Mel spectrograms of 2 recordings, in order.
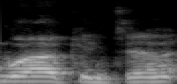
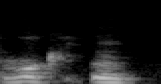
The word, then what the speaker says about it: Workington: A bit sad really, but I've lived all my life in Workington, and I should say that we call it Wookington in Cumberland. We have a local accent.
